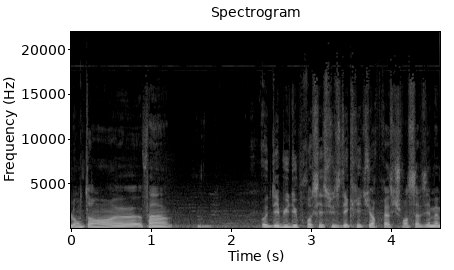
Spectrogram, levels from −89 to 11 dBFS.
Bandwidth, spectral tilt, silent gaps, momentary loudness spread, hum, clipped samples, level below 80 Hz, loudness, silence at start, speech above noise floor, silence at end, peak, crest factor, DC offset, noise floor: 18 kHz; -6 dB/octave; none; 14 LU; none; under 0.1%; -80 dBFS; -27 LUFS; 0 s; 23 dB; 0 s; -10 dBFS; 16 dB; under 0.1%; -49 dBFS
